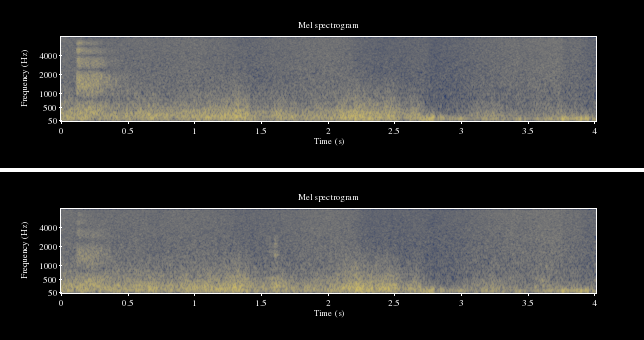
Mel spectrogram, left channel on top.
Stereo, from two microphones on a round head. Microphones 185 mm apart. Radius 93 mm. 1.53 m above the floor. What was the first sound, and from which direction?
A gunshot, 65° left (ahead or behind).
